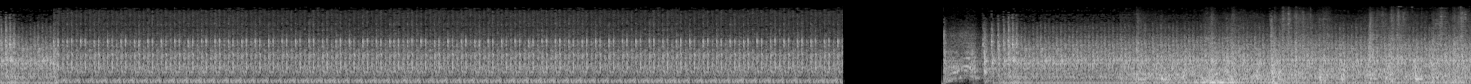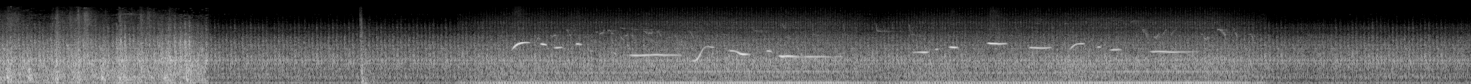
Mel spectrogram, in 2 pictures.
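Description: The small motor of a handmade toy tractor running steadily. After a short break it runs louder and rougher for several seconds, then settles into a quieter, low pulsing run, with a few short chirps near the end.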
